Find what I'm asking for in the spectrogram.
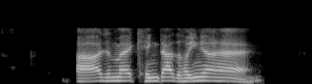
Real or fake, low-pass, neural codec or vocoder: fake; 5.4 kHz; codec, 16 kHz in and 24 kHz out, 0.9 kbps, LongCat-Audio-Codec, fine tuned four codebook decoder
